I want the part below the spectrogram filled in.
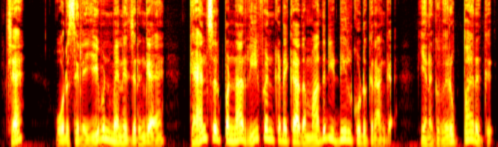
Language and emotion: Tamil, disgusted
